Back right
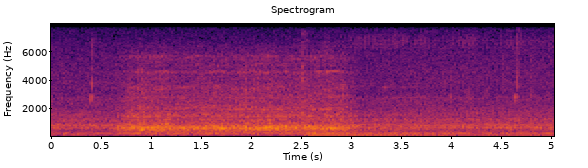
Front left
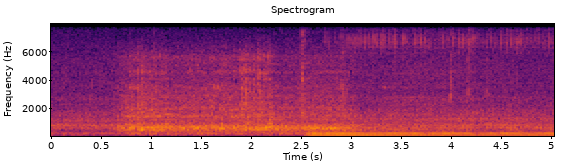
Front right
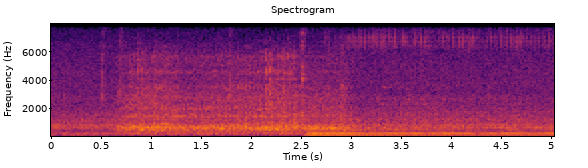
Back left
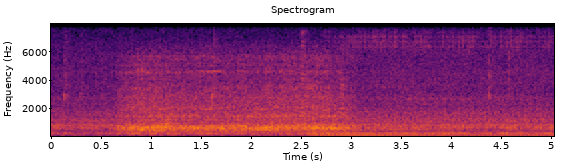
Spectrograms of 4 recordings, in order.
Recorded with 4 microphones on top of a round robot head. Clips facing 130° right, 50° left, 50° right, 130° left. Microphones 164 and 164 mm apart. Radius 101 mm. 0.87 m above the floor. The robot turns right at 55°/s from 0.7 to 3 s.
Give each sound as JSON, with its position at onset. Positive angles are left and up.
{"t": 2.3, "sound": "a microwave", "azimuth_deg": -15, "distance_m": 0.9}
